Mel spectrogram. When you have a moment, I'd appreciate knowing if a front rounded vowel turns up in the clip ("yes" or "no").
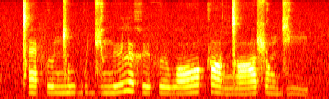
yes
